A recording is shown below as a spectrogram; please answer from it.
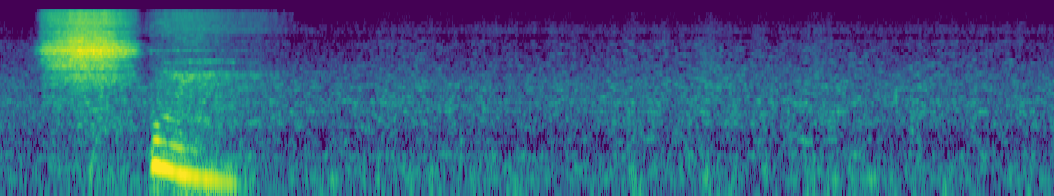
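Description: A woman's breathy hiss, then about a second and a half in a loud voiced sigh that falls in pitch.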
